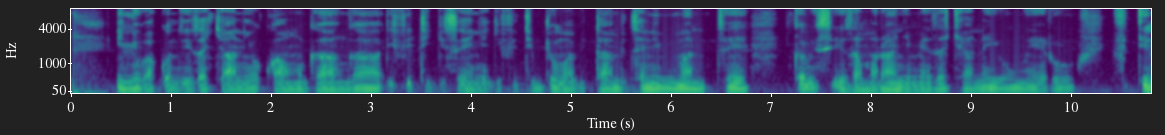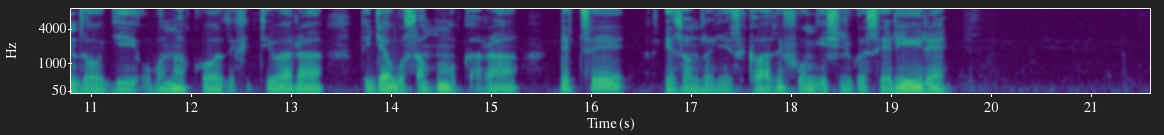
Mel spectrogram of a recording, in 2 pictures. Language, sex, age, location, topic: Kinyarwanda, female, 18-24, Huye, health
